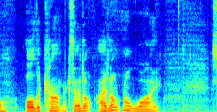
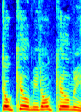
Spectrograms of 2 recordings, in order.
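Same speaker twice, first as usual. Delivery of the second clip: high, loud mock panic; begging for her life, hammed up; pleading; 11 semitones higher, 6 dB louder than usual. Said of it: "she's like".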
